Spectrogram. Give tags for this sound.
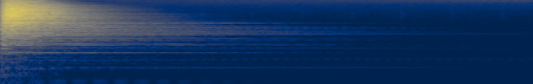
Bing Chinese Japan Gong Mallet asia Sound Cymbal Drumstick

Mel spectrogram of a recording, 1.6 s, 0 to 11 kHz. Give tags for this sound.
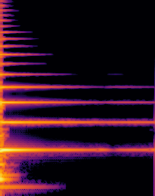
1-shot acoustic

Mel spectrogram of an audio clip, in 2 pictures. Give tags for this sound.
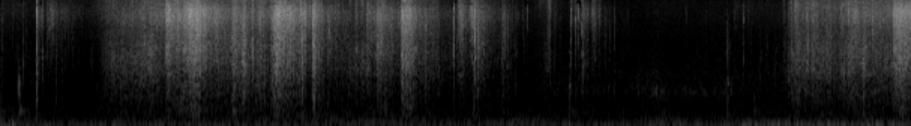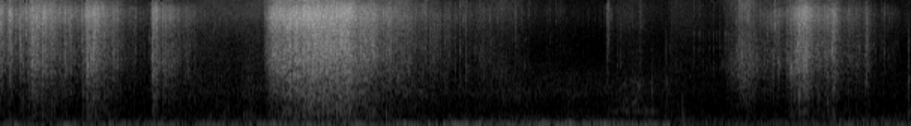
frost snow leaves walk footstep ice foot step winter running

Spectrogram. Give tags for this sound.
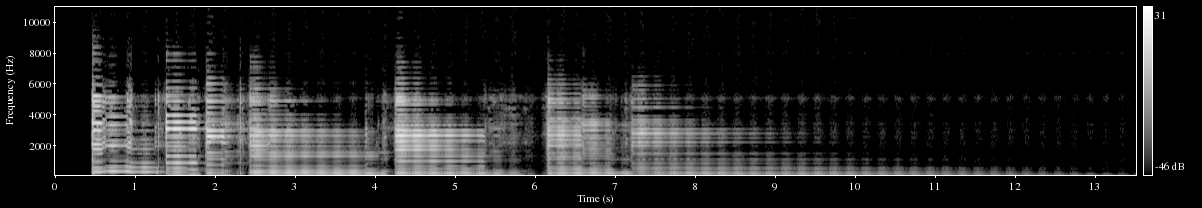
b country guitar r twang

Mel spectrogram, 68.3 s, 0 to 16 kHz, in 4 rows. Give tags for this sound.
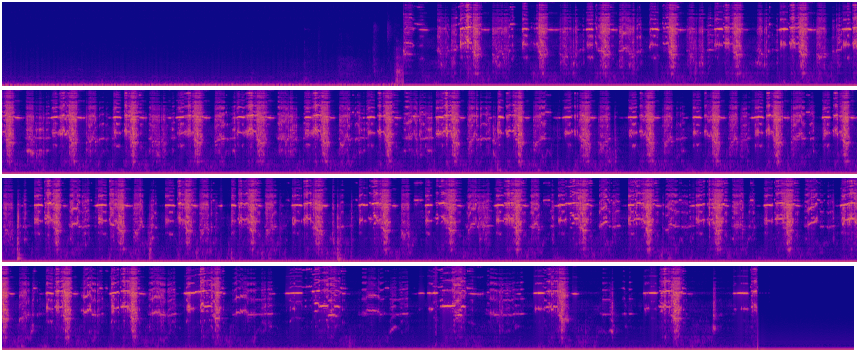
416 dat metal mono recorded squeaking toy using

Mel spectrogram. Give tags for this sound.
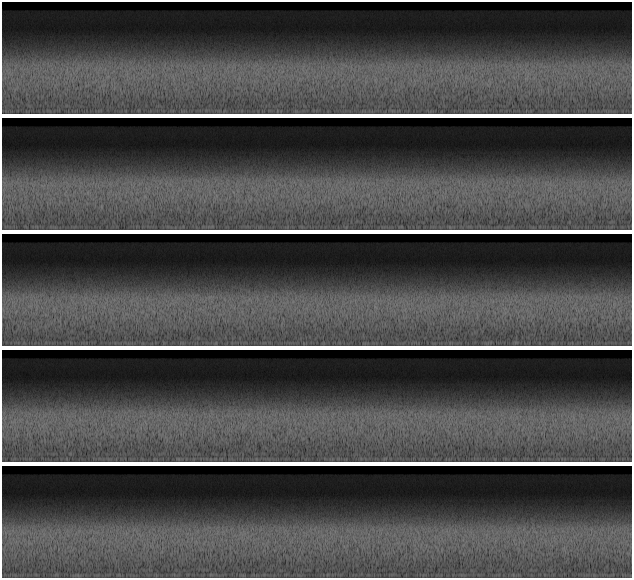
ambiance ambience ambient atmo atmosphere background background-sound drone noise soundscape white-noise

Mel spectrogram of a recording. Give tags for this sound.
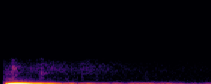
bass boom dinosaur footstep monster subsonic

